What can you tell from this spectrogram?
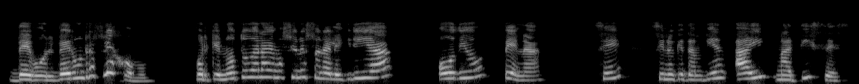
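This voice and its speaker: Woman teaching, high voice. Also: dry recording, highs cut off. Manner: explanatory, asks ¿sí? to check understanding.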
